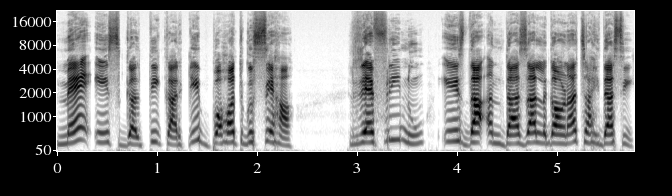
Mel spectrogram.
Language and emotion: Punjabi, angry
